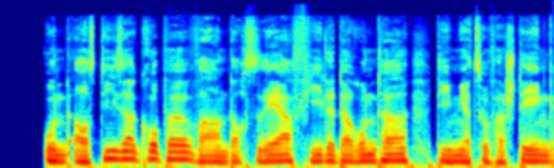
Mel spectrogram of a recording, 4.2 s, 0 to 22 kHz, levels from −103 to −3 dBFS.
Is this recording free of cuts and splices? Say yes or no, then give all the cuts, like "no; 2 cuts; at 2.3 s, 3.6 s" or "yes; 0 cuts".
yes; 0 cuts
